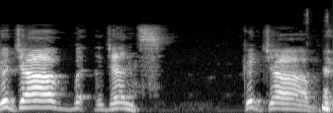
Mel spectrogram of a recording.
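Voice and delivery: shouting in character. Congratulating the others in character across the room: yelling. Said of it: "I'll yell out".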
